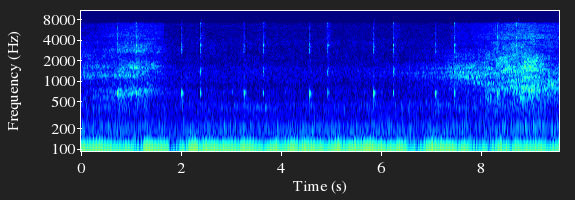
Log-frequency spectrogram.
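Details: Camaro with a 347 V8, recorded with T-tops off and windows down: low, uneven idle rumble with light periodic ticking that lopes and shakes instead of running smoothly; rough idle.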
